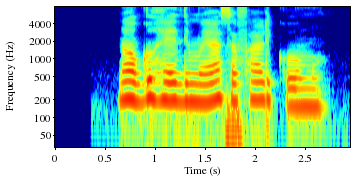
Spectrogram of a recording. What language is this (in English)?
Kikuyu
